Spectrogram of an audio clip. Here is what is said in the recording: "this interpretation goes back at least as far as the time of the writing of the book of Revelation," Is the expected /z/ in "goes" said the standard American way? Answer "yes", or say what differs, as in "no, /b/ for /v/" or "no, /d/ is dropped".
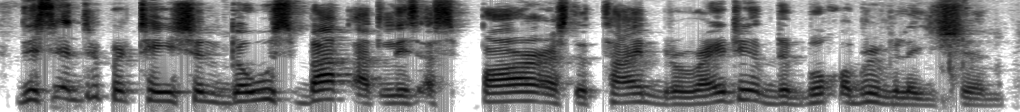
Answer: no, /s/ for /z/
